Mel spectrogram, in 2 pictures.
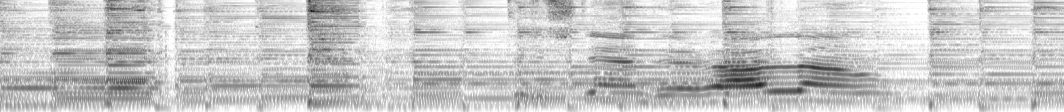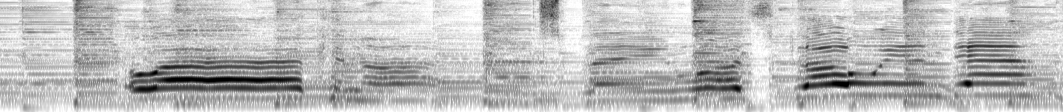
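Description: Acoustic guitar strummed steadily, with a man singing over it; the voice comes in about three seconds in and is loudest around the middle.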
